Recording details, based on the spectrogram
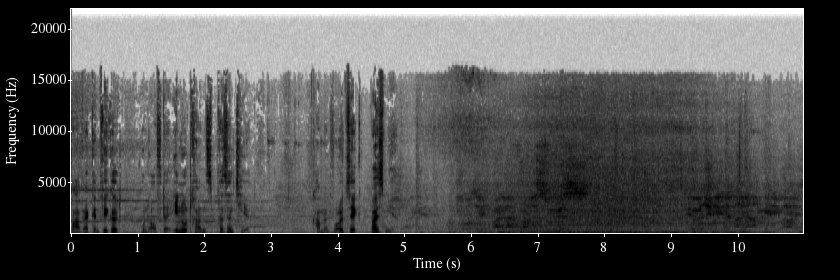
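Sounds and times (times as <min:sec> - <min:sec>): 
speech: 0:00.0 - 0:02.9, 0:03.6 - 0:05.0
train rolling on rails at about 80 km/h: 0:05.0 - 0:10.9.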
